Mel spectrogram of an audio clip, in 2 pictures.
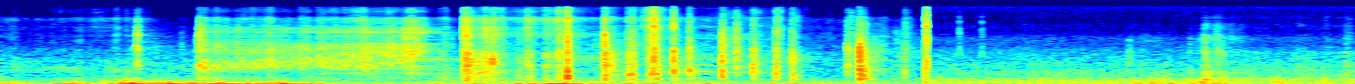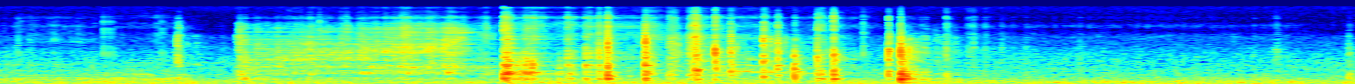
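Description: Skateboard on concrete and a metal handrail, twice: a stretch of wheels rolling and scraping, then a run of sharp clacks and clattering as the board hits and bounces.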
